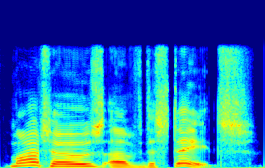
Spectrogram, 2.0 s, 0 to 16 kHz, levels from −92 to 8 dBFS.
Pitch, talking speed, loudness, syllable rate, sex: 195 Hz, 120 wpm, -14 LUFS, 3.3 syllables/s, male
